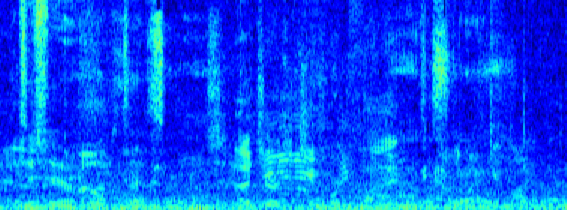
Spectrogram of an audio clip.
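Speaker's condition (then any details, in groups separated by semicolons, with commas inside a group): No condition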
